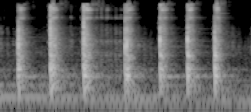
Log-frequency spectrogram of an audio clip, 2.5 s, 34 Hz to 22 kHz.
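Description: Seven evenly spaced, sharp knocks as the wooden end of a hammer taps an engine part down onto the crankcase of a small 7hp Predator 212/GX200-style engine, close and crisp with brief decays between strikes.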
